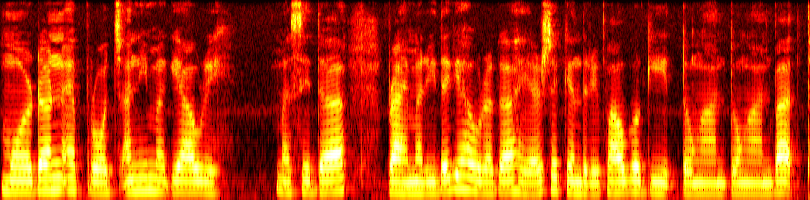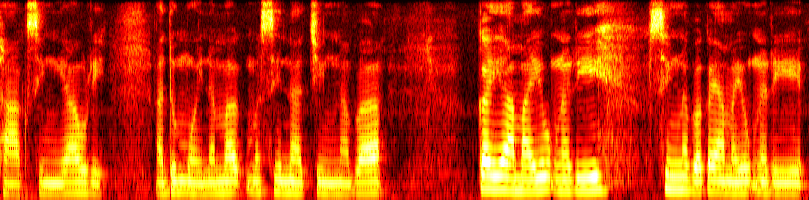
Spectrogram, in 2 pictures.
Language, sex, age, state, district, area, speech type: Manipuri, female, 18-30, Manipur, Tengnoupal, rural, spontaneous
